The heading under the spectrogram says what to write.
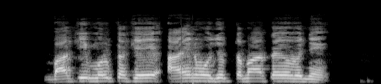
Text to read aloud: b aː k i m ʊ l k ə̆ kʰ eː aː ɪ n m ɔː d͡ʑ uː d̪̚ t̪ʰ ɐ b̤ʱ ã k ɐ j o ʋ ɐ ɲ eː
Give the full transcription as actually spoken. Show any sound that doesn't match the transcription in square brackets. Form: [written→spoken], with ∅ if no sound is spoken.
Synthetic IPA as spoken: b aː k i m ʊ l k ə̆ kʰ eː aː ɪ n m ɔː d͡ʑ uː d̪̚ [t̪ʰ→t̪] ɐ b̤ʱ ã k ɐ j o ʋ ɐ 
